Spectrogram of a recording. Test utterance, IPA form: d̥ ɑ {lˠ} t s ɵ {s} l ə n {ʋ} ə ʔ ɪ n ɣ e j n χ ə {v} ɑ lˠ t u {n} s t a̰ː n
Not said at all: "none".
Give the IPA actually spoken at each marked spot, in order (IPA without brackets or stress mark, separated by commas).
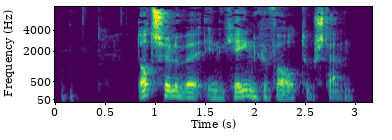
none, none, ʋ, v, none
